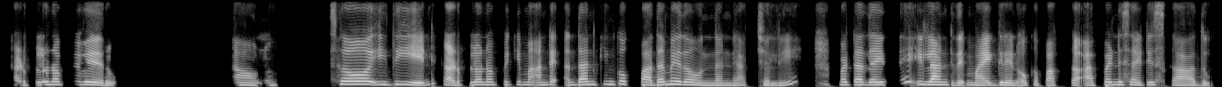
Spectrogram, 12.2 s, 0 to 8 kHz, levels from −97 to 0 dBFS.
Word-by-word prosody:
కడుపులో 210 +7 -3
నొప్పి 260 +1 -5
వేరు. 215 -6 +4 1.2
అవును. 210 -2 -4 0.7
సో, 285 - +2 0.4
ఇది 260 +1 -3 0.2
ఏంటి 205 +3 +3
కడుపులో 220 +2 +3
నొప్పికి 245 +1 -5
మ - - -2
అంటే 230 +3 -1 0.2
దానికి 255 +1 +2
ఇంకొక 270 +1 -2
పదం 240 +2 +3
ఏదో 250 -2 +2
ఉందండి 200 -1 -3
యాక్చువల్లీ. 200 0 -6 0.5
బట్ 245 -1 -2
అదైతే 235 - -1
ఇలాంటిదే 250 -4 +4
మైగ్రేన్ 210 -1 +3
ఒక 215 +1 -8
పక్క. 205 0 -3 0.2
అపెండిసైటిస్ 235 -1 -1
కాదు. 190 -2 -1
230 Hz, 125 wpm, -24 LUFS, 205-250 Hz, 1.2 s, వేరు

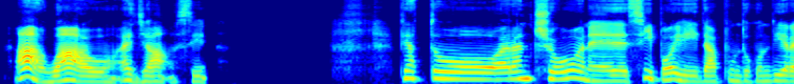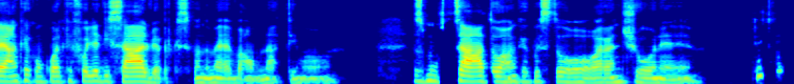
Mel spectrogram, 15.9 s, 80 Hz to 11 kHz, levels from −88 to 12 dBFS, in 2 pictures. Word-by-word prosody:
Ah, 300 - +10
wow! 160 -2 +4
Eh 195 0 -1
già, 165 0 -2
sì! 165 - -10 2.0
Piatto 230 -3 +1
arancione, 225 -6 +1
sì, 240 +9 -1
poi 195 -6 -1
da, 165 0 0
appunto, 170 0 -10
condire 170 0 -1
anche 165 +3 -1
con 160 -2 -15
qualche 160 +2 -8
foglia 165 0 -6
di 165 0 -12
salvia, 155 -1 +3
perché - - -18
secondo 135 -1 -8
me 130 -1 -7
va 120 - -12
un 230 -1 -13
attimo 240 0 -16 0.7
smussato 165 -1 0
anche 155 -1 -7
questo 150 -2 -4
arancione. 135 -2 -9 0.5
Sì, 320 - -14
sì. - - -22
170 Hz, 115 wpm, -24 LUFS, 155-220 Hz, 2.0 s, Ah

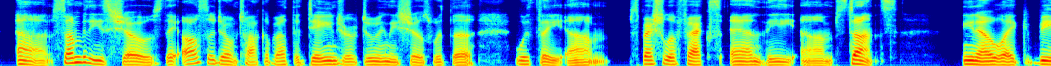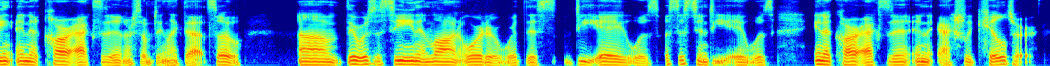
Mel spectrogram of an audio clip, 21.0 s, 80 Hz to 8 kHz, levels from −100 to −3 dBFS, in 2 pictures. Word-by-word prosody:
uh, 155 -11 0
some 225 +4 +4
of - - +3
these 165 -5 +1
shows, 145 +3 0
they - - -2
also 185 +1 0
don't 155 -5 -1
talk 130 +2 -4
about 145 +1 -3
the - - -6
danger 150 0 +1
of 135 - -8
doing 145 0 0
these 125 -2 -2
shows 120 -3 -3
with 130 +1 -6
the 120 +1 -1 0.4
with 160 -1 -2
the, 120 -7 -1
um, 120 +4 -2 0.2
special 170 0 +1
effects 145 -2 0
and 145 -1 +1
the, 135 0 -2
um, 100 -2 -3
stunts, - - +3 0.7
you 170 0 +8
know, 150 0 +6
like 140 - +1
being 155 -2 +5
in 150 0 +2
a 135 - 0
car 145 -2 +3
accident 120 -3 -1
or - - -4
something - - -6
like - - -4
that. - - -1
So, - - 0 0.6
um, 135 -4 +2
there 165 0 +4
was 160 +1 +1
a 145 - -5
scene 160 -3 +4
in 135 -2 0
Law& 140 -2 +4
Order 135 -2 0
where - - -5
this - - -6 0.2
DA 135 -3 0
was 100 -3 -6
assistant 165 -3 -3
DA 65 - -3
was - - -6 0.4
in 165 - +6
a 150 - +4
car 145 0 +3
accident 135 +1 -1
and 140 -3 +1
actually - - -3
killed - - 0
her. - - -7
145 Hz, 180 wpm, -23 LUFS, 130-155 Hz, 0.7 s, you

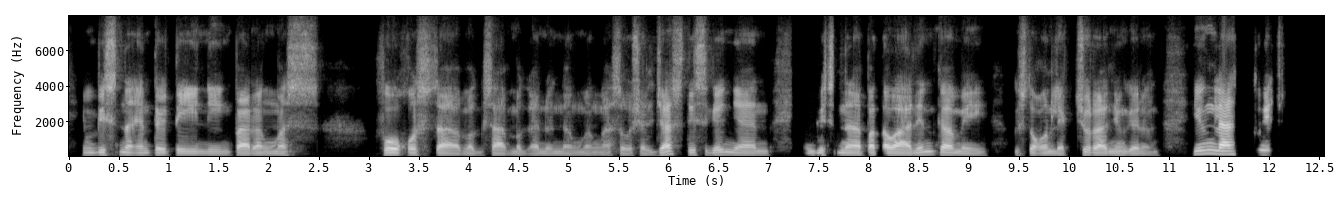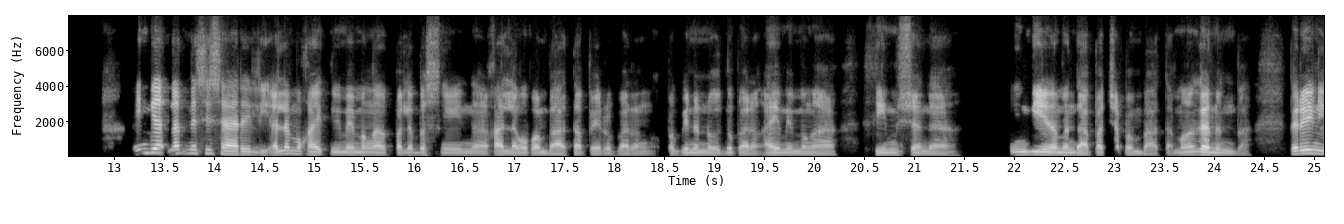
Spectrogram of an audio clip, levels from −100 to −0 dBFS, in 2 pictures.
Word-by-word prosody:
imbes 125 +2 -1
na 125 - +2
entertaining 105 -3 -2
parang 100 -1 +1
mas 100 0 -5 0.6
focus 115 -1 +1
sa 95 -1 +2
mag 95 -1 -9
sa 95 -2 -2
mag-ano 95 -1 -9
ng 90 -1 -11
mga 85 -1 -12
social 90 -1 -7
justice 125 -2 +1
gan'yan 115 -5 -2 0.4
imbes 110 +1 -4
na 110 -2 +3
patawanin 110 +5 +2
ka 130 -3 +5
may 95 -2 -6 0.3
gusto - - -3
kong 105 0 -3
lektyuran 105 +3 0
yung 105 0 -4
gano'n, 95 -2 -5 0.4
yung 190 +3 +1
"Last 165 -1 +9 0.2
Wish." 380 0 -1 1.1
Hindi, 230 +2 +8
not 205 +1 +4
necessarily 155 - +2
alam 175 +5 +3
mo 165 - -2
kahit 140 -1 +1
may 135 -1 -2
mga 125 -2 -2
palabas 115 0 -4
ngayon 115 -1 -6
na 105 - -5
akala 100 0 -1
mo 125 - -1
pambata 95 0 -2
pero 100 -2 -6
parang 95 -1 -7
pag 105 -1 -10
pinanood 110 -3 -4
mo 120 - -4
parang 100 -1 -3
ay 120 -1 +1
may 110 - -4
mga 100 -1 -5 0.3
theme 120 -2 -1
siya 110 -1 -2
na 100 -2 -4 0.7
hindi 145 +1 +6
naman 125 -1 +1
dapat 95 - 0
siya - - -4
pambata 95 -3 -7
mga 145 +6 +5
gano'n 105 -6 -4
ba. 85 0 -15 0.4
Pero 185 +4 +9
yung 195 -3 +6
110 Hz, 155 wpm, -24 LUFS, 100-130 Hz, 1.1 s, Last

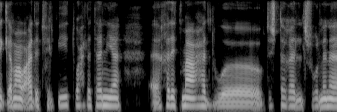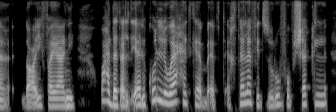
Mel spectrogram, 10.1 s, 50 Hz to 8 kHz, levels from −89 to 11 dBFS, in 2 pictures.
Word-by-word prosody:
الجامعة 165 -1 +2
وقعدت 155 0 0
في - - -12
البيت، 175 +2 -6
واحدة 170 -1 -7
تانية 170 -1 +1 0.5
آآ - - -2
خدِت 170 -2 -3
معهد 165 0 +3
وبتشتغل 85 - -2
شُغلانة 150 -1 0 0.2
ضعيفة 170 -8 +1
يعني، 155 +1 +3 0.4
واحدة 245 -9 +5
تالتة - - +2
يعني 185 -1 +4
كل 265 +1 +1
واحد 225 +1 +4
ك - - -5
بقت - - -5
اختلفت 210 -3 -2
ظروفه 185 +3 -4
بشكل 200 +1 +2
170 Hz, 135 wpm, -25 LUFS, 160-195 Hz, 0.5 s, واحدة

